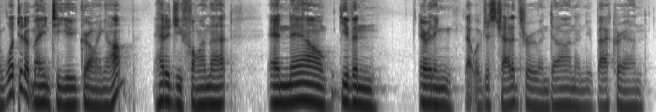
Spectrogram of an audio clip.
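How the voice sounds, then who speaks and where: A man's voice: mid-range voice, a little mellow. An Australian man hosting a podcast who encourages his guest and asks probing questions in a casual conversation. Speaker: podcast host.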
